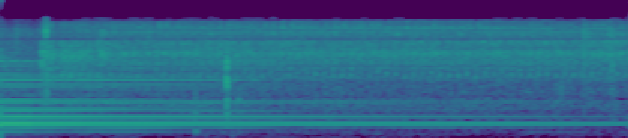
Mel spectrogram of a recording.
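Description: A G chord on a steel-string acoustic guitar ringing out and fading away slowly after being struck. A faint click comes about a second and a half in.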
